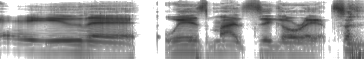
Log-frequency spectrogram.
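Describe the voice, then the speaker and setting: The speaker puts on a character voice at a low-to-middle pitch and a moderate pace. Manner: demanding, gruff.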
